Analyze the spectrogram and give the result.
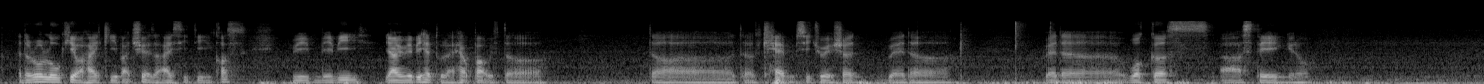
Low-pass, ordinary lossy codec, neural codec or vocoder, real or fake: none; none; none; real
